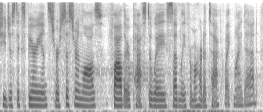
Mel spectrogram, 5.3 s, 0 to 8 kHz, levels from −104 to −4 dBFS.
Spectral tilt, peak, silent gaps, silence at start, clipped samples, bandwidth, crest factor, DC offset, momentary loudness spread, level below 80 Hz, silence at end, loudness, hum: -3.5 dB/octave; -22 dBFS; none; 0 s; under 0.1%; 7.8 kHz; 22 dB; under 0.1%; 12 LU; -80 dBFS; 0 s; -44 LUFS; none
